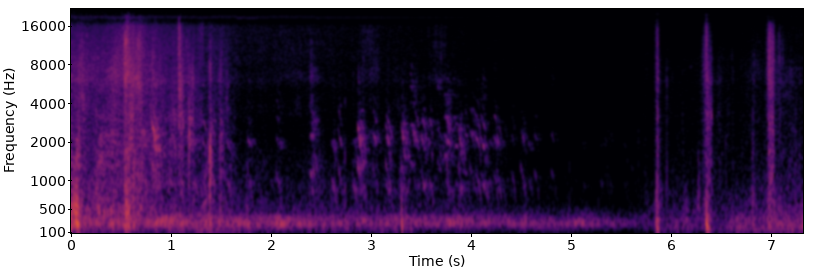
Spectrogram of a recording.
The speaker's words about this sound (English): Okay, we'll gain a bit of height. We'll get warmed up walking.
